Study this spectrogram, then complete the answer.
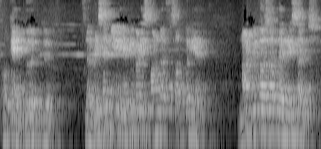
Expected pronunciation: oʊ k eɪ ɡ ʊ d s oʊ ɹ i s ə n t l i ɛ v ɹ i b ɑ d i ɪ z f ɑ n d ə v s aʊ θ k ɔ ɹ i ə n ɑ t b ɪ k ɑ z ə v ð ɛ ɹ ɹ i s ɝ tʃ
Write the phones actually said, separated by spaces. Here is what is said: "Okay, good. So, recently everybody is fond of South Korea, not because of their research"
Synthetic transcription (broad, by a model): oʊ k eɪ ɡ ʊ d s oʊ ɹ i s ə n t l i ɛ v ɹ i b ɑ d i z f ɑ n d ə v s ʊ f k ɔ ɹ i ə n ɑ t b ɪ k ɑ z ə v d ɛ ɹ ɹ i s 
